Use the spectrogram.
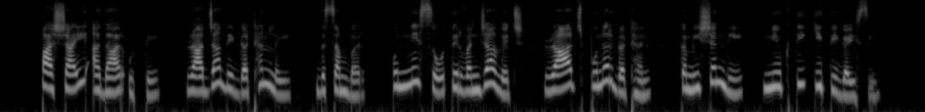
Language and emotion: Punjabi, neutral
